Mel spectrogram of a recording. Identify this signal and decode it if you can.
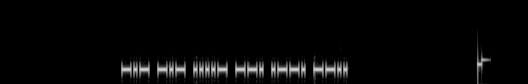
Morse code, heard as a keyed tone, about 40 wpm, 700 Hz. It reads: KK4GPZ
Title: USA Call Signs - 6 Characters - 2x Character Spacing - 40wpm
